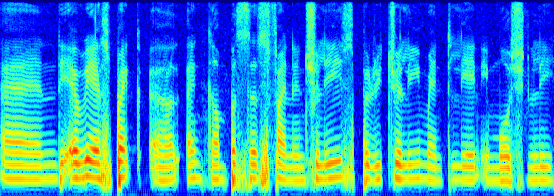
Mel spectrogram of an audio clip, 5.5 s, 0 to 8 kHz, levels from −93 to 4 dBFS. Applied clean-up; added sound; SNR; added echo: none; none; none; none.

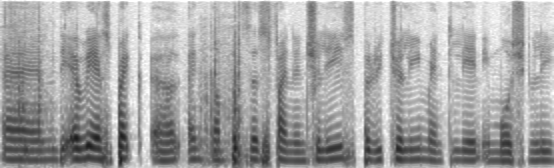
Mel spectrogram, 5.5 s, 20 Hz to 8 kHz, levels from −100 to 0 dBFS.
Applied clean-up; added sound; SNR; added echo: neural mask model RNNoise.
